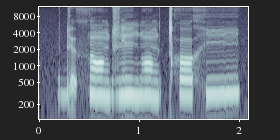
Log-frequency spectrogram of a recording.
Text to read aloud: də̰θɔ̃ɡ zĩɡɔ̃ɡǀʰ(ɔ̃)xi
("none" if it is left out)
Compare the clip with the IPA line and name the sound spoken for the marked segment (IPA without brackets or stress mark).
ɔ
